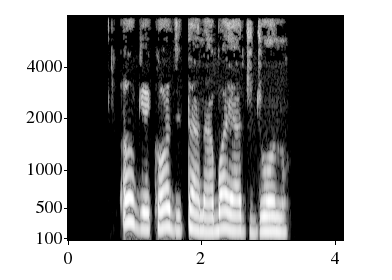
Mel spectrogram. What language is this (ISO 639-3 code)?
ibo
